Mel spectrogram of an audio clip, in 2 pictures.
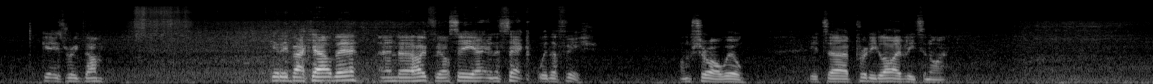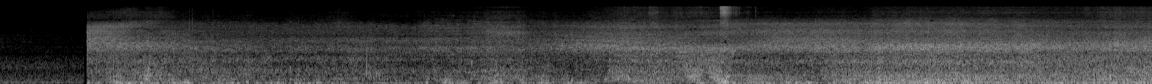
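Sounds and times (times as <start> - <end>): waves on shingle beach: 0.4 - 4.6, 9.3 - 23.0
wind buffeting microphone: 12.4 - 23.0.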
